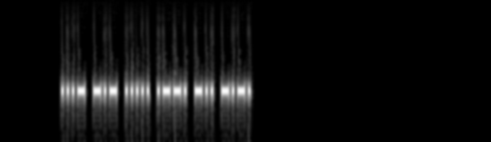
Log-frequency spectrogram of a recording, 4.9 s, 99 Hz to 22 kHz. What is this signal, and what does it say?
Morse code, heard as a keyed tone, about 46 wpm, 700 Hz. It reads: VK5PDC
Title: DXCC-100 Call Signs - 6 Characters - Repeated 2x - 45wpm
